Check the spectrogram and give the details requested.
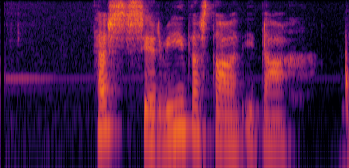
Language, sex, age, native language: Icelandic, male, 60-69, Icelandic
